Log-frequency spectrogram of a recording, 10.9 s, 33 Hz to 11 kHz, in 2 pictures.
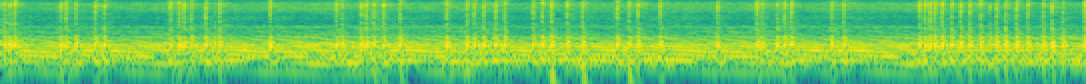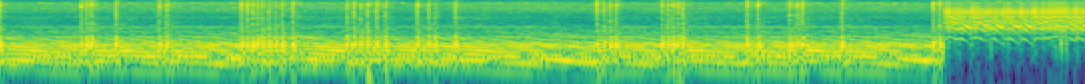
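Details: McCulloch D44 direct-drive two-stroke chainsaw revived: steady buzz, pitch rising and falling smoothly with throttle, no misfire or stumble, running properly.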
